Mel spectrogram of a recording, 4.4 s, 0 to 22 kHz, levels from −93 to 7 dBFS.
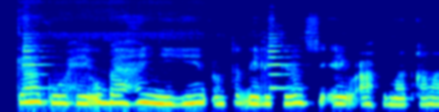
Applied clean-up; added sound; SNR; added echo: classical method Wiener filter.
